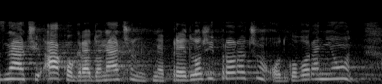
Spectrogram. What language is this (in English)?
Croatian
